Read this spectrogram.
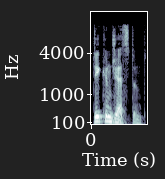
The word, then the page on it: decongestant: anglais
